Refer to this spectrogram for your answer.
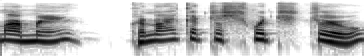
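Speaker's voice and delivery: put-on very high, slow voice, like a toddler. Acting out someone begging for a Switch: imitating Peppa Pig. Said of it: "you sound like Peppa Pig".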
